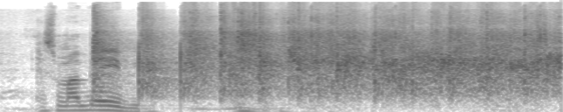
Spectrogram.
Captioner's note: audience applauding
